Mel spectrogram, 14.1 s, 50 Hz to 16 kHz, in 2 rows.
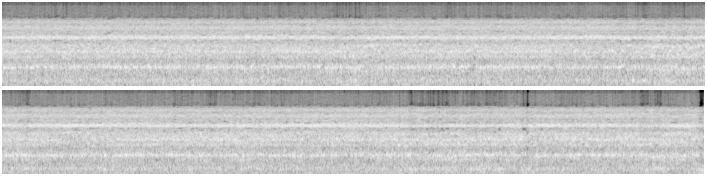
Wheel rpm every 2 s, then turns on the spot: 230, 230, 230, 220, 230, 220, 220.
none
